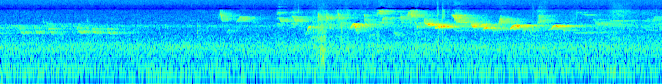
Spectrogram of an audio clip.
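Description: Woodland birdsong: a songbird sings a run of short high notes in quick succession, starting about two seconds in, over a faint steady background hiss.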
